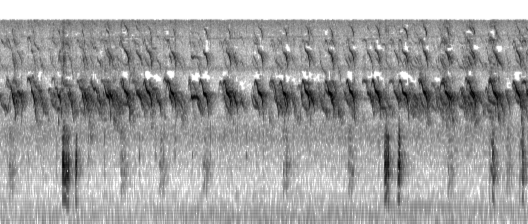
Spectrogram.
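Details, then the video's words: Hen calling chicks to eat. Brief low clucks come near the start and again near the end, with several in quick succession. Loud, rapid, rhythmic peeping of many chicks dominates. "Bahasa Ayam Memanggil Anaknya Makan"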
